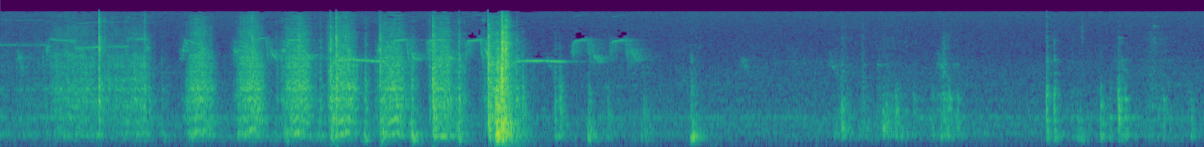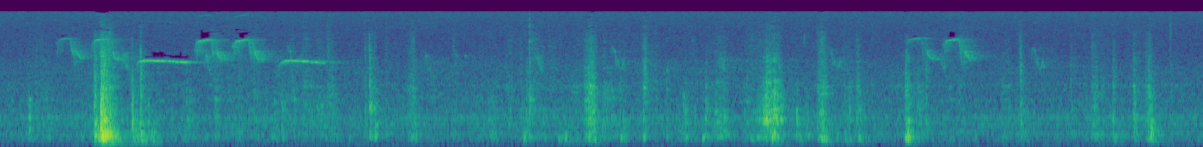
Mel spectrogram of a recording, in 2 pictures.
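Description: Short high bird chirps in small groups, heard several times, over a run of clicks and wooden knocks from hand work with wood and tools. The knocks are thickest in the first few seconds, with the loudest about three and nine seconds in.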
